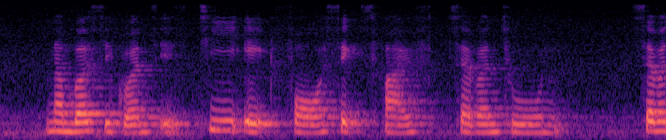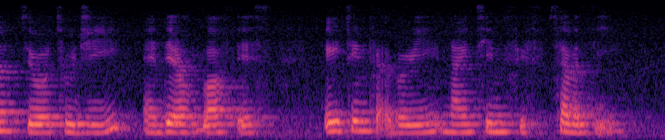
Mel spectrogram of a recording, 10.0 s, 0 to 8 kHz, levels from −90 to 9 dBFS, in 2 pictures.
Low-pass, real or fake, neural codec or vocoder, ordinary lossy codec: 7.2 kHz; real; none; none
